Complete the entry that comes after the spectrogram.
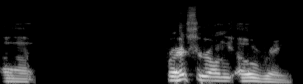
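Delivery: ordinary delivery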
